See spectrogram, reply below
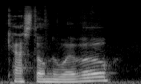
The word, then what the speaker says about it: Castelnuovo: Castelnuovo, is that? I think that's how you say his name. – Yep.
